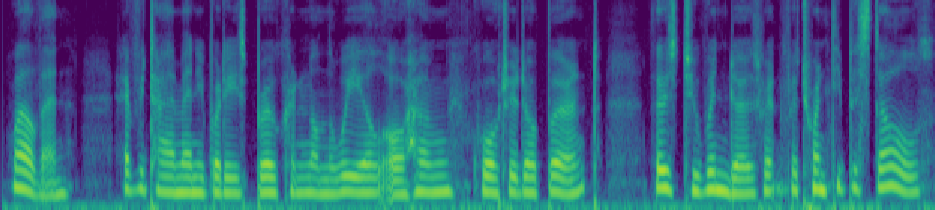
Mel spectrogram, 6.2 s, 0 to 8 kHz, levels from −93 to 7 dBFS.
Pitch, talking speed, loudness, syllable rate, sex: 180 Hz, 210 wpm, -18 LUFS, 6.5 syllables/s, female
